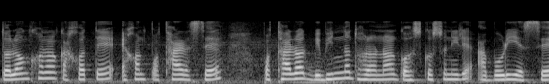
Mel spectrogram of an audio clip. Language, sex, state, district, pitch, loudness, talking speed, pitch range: Assamese, female, Assam, Kamrup Metropolitan, 230 Hz, -17 LUFS, 130 wpm, 220-245 Hz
